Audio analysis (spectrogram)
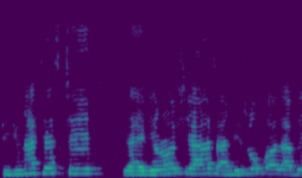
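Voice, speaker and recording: High-pitched Nigerian man, emphatic panel commentator. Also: fairly even intonation, normal speed, fairly bright tone. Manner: earnest, emphatic, repeats phrases. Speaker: guest media analyst. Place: radio studio. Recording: muffled audio, distant from mic.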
